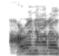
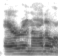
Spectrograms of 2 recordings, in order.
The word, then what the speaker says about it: Arenado: it is technically pronounced Arenado. If you say Arenado, I'm not going to correct you, but now that I'm have four gold gloves, it is fun.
